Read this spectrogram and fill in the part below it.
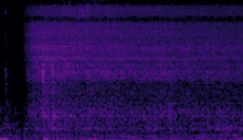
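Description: Two tablespoons of water splash into a hot cooking pan and erupt into a loud, steady sizzle and hiss that holds at an even level for several seconds, with no talking over it.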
